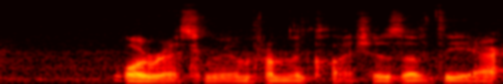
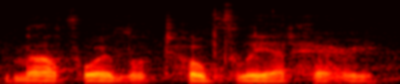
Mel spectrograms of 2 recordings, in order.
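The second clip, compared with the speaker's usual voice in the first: ordinary delivery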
